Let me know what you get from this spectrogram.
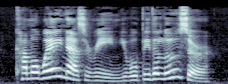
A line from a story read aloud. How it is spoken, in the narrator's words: People shout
